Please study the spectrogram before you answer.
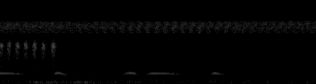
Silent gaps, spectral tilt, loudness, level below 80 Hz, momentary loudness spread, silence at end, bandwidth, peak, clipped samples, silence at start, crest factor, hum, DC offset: none; 0.5 dB/octave; -52 LUFS; -80 dBFS; 3 LU; 0 s; 11 kHz; -40 dBFS; under 0.1%; 0 s; 16 dB; none; under 0.1%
